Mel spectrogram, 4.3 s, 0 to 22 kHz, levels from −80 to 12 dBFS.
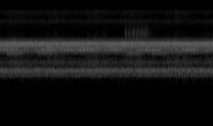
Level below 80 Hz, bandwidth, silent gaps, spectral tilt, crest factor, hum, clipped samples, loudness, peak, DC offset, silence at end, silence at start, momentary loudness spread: under -90 dBFS; 16.5 kHz; none; 8 dB/octave; 14 dB; none; under 0.1%; -40 LUFS; -30 dBFS; under 0.1%; 0 s; 0 s; 1 LU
